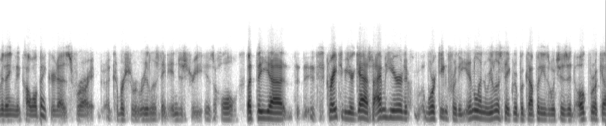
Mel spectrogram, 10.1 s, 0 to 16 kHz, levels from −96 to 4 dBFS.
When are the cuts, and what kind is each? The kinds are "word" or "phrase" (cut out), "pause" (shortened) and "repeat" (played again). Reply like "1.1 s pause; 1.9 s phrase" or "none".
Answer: 4.1 s pause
